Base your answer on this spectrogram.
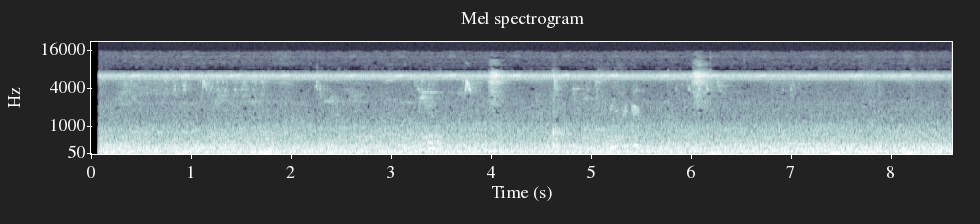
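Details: A white cricket trills steadily on a high, unbroken note over low rumbling background noise.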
